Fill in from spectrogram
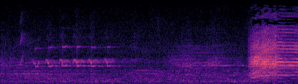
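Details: Wild sulphur-crested cockatoo in Australia, perched on an old dead tree where it feeds on honey and chews bark: softer chattering notes first, then a sudden loud, harsh, grating screech that holds for half a second.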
